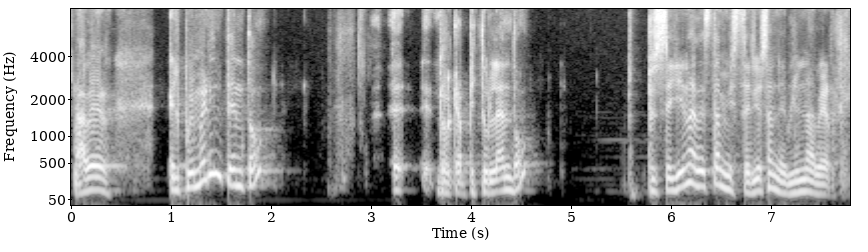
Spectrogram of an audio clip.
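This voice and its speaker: A man's voice: fairly high pitch, sing-song, a little slow, long pauses, a little mellow. A man with a Mexican Spanish accent hosting a podcast, talking casually with a lot of slang and swearing. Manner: slangy, swears a lot, says "güey" constantly. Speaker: podcast host. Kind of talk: casual chat.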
